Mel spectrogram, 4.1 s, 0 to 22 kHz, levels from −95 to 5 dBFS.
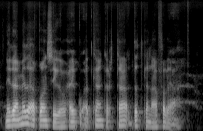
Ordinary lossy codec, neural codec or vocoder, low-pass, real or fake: none; codec, 44.1 kHz, 7.8 kbps, DAC; none; fake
